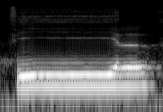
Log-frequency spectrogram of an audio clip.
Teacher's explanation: panjangnya boleh satu boleh dua boleh tiga Alif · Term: Mad aridukun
